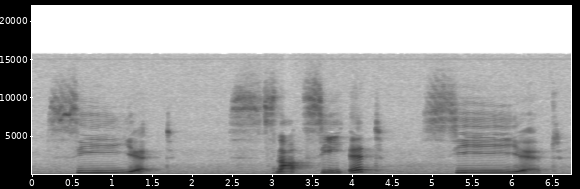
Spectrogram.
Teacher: if the first sound is an E sound, then we hear a Y sound. See it.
